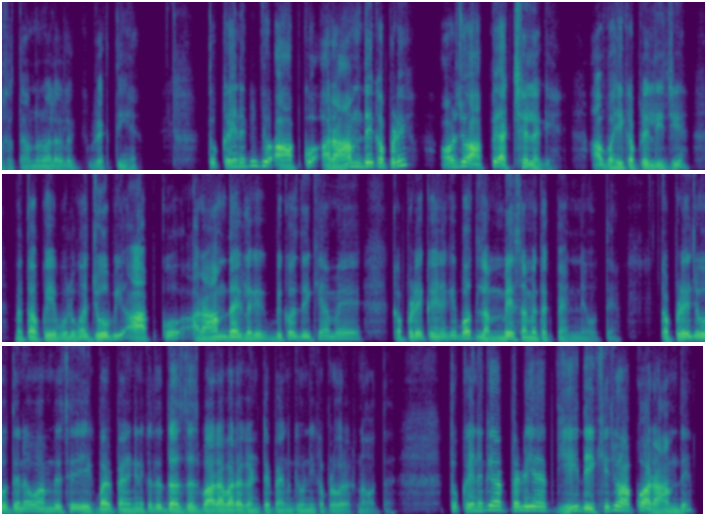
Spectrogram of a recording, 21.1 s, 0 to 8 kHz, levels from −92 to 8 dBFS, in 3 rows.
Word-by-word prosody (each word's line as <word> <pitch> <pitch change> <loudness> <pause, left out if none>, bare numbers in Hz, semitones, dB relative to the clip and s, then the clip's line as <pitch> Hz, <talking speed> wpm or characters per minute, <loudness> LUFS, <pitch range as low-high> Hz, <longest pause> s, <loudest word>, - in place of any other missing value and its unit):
सकता 100 +1 -16
है। - - -10
हम - - -12
दोनों 115 +1 -6
अलग 110 0 -6
अलग 115 -2 -10
व्यक्ति 110 +2 -10
हैं। 105 +2 -17 0.7
तो 180 - -4
कहीं 160 -1 -1
न 180 - -2
कहीं 220 - -3
जो 215 - +3
आपको 120 0 +3 0.2
आराम 145 +8 +4
दें 190 - +6
कपड़े 185 +5 +2 0.4
और 160 +2 +1
जो 210 - +4
आप 145 -1 +6
पे - - +5
अच्छे - - +2
लगें, - - -3 0.4
आप 140 0 +1
वही 125 -1 +1
कपडे 125 +1 0
लीजिए। 120 +5 -5 0.3
मैं 125 - -4
तो 130 - +3
आपको 125 +1 -1
ये 125 - +2
बोलूँगा, 120 +5 -3
जो 135 +2 +2
भी 160 +4 -3 0.2
आपको 155 +7 -4
आरामदायक 135 +2 +1
लगे, 125 +2 -1
बिकॉज़ 135 +5 -4
देखिए, 145 +1 -4
हमें 150 +1 -7 0.3
कपड़े 150 +1 -1
कहीं 140 +1 -3
न 145 - -4
कहीं 165 - -6
बहुत 160 0 +3
लंबे 115 +5 +1
समय 125 -3 -2
तक 115 -1 -6
पहनने 95 -1 -11
होते - - -20
हैं। - - -25 0.4
कपड़े 140 +4 +1
जो 145 -1 +1
होते 140 0 -1
हैं - - -4
ना, 150 - -2
वो 150 - -2
हम 140 -1 -3
जैसे 135 +1 -2
एक 120 -3 -4
बार 130 -1 +4
पहन 125 -1 -3
के 130 - -5
निकलते 130 +2 -5
हैं, 140 - -2
10-10, 125 0 +2
12-12 120 +1 +3
घंटे 115 +1 -5
पहन 110 -1 -7
के 110 +1 -10
उन्हीं 110 -1 -7
कपड़ों 105 0 -8
को - - -5
रखना - - -15
होता - - -19
है, - - -31 0.5
तो 175 - -3
कहीं 160 -1 0
न 180 - -1
कहीं 210 +2 +2
आप 200 -4 +1
पहले 190 +1 +5
य 185 -1 +1
यही 135 +9 0
देखिए, 150 0 +1
जो 200 -1 +4
आपको 165 - +4
आराम 120 -1 +3
दें। - - -5
130 Hz, 255 wpm, -22 LUFS, 120-150 Hz, 0.7 s, दें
